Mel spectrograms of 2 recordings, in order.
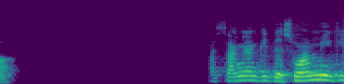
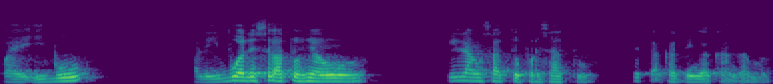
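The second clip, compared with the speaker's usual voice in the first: put-on respectful child's voice. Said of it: "Dia cakap dengan bahasa seorang anak".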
